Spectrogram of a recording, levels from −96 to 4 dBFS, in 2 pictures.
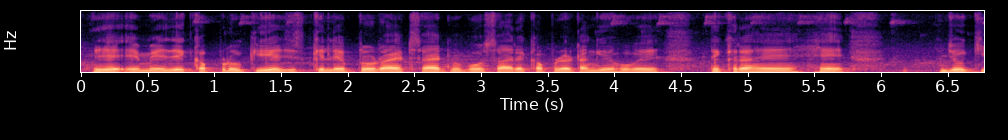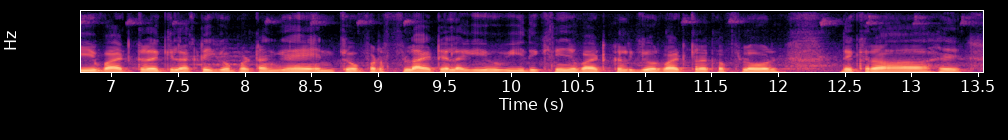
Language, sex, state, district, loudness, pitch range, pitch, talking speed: Hindi, female, Bihar, Darbhanga, -15 LUFS, 120-125 Hz, 125 Hz, 215 wpm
